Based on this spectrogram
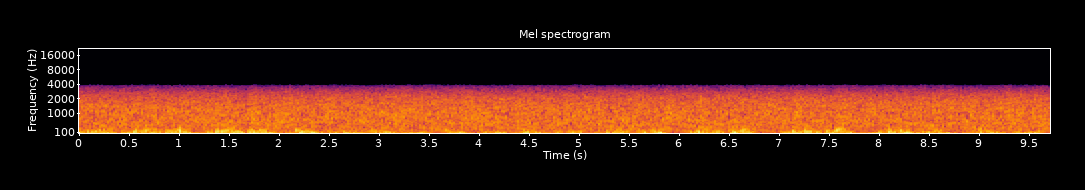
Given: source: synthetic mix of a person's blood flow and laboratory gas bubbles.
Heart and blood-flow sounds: Doppler ultrasound of blood flow; precordium
9.53-9.70 s: bubbles
From the record:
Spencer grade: 1 (occasional bubble signal discernible with the cardiac motion signal, with majority of cardiac periods free of bubbles); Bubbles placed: anywhere in the cardiac cycle

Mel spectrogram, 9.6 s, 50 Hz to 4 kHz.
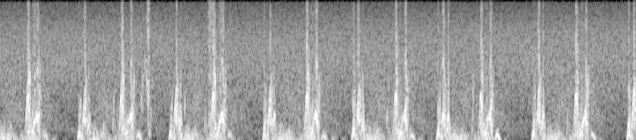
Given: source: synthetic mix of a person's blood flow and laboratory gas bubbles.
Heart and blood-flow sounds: Doppler ultrasound of blood flow; precordium
2.12-2.32 s: bubbles
2.78-2.80 s: bubbles
3.09-3.32 s: bubbles
From the record:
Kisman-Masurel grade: 123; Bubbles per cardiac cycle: 1 to 2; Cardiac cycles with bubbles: 10 to 50%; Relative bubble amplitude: loud (0.450 to 0.775); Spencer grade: 2 (many but less than half of the cardiac periods contain bubble signals, singularly or in groups); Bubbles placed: anywhere in the cardiac cycle

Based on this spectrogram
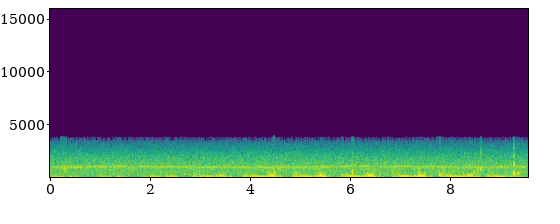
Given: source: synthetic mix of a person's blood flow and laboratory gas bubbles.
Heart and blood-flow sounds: Doppler ultrasound of blood flow; precordium
0.20-0.34 s: bubbles
4.44-4.52 s: bubbles
5.82-5.88 s: bubbles
6.02-6.09 s: bubbles
7.73-7.96 s: bubbles
8.46-8.65 s: bubbles
9.22-9.43 s: bubbles
From the record:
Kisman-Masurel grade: 123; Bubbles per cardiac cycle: 1 to 2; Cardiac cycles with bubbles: 10 to 50%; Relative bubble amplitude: loud (0.450 to 0.775); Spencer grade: 2 (many but less than half of the cardiac periods contain bubble signals, singularly or in groups); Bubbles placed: anywhere in the cardiac cycle

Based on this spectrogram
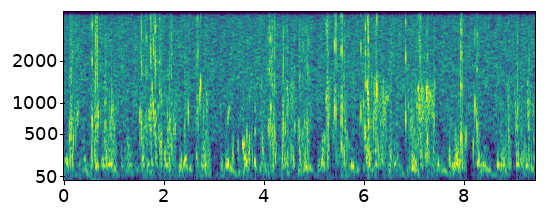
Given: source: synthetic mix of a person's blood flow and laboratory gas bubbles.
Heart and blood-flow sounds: Doppler ultrasound of blood flow; precordium
0.07-0.30 s: bubbles
0.50-1.09 s: bubbles
1.48-2.28 s: bubbles
2.40-2.52 s: bubbles
2.63-2.94 s: bubbles
3.21-3.42 s: bubbles
3.46-3.88 s: bubbles
3.91-4.26 s: bubbles
4.36-4.96 s: bubbles
5.22-5.75 s: bubbles
5.87-6.71 s: bubbles
6.80-7.46 s: bubbles
7.67-8.10 s: bubbles
8.16-8.36 s: bubbles
8.64-8.76 s: bubbles
8.82-8.97 s: bubbles
8.99-9.41 s: bubbles
From the record:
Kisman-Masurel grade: 342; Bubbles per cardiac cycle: rolling drumbeat, 9 or more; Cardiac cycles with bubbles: 100%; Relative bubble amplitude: moderate (0.250 to 0.450); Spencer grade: 3 (all of the cardiac periods contain showers or single bubble signals, but not dominating or overriding the cardiac motion signals); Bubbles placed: anywhere in the cardiac cycle

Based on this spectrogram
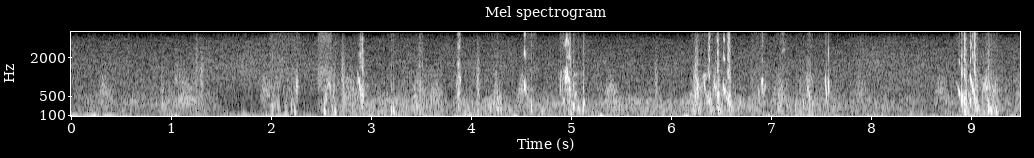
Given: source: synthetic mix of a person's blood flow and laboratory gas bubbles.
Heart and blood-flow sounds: Doppler ultrasound of blood flow; subclavian vein
1.97-2.30 s: bubbles
2.46-2.68 s: bubbles
2.84-2.97 s: bubbles
3.16-3.55 s: bubbles
3.83-3.91 s: bubbles
4.20-4.34 s: bubbles
4.50-4.65 s: bubbles
4.86-5.17 s: bubbles
6.19-6.65 s: bubbles
6.79-6.96 s: bubbles
7.04-7.21 s: bubbles
7.23-7.45 s: bubbles
7.52-7.62 s: bubbles
8.84-9.31 s: bubbles
From the record:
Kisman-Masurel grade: 233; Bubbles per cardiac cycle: several, 3 to 8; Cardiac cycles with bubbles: 50 to 99%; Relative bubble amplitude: loud (0.450 to 0.775); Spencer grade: 3 (all of the cardiac periods contain showers or single bubble signals, but not dominating or overriding the cardiac motion signals); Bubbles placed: anywhere in the cardiac cycle

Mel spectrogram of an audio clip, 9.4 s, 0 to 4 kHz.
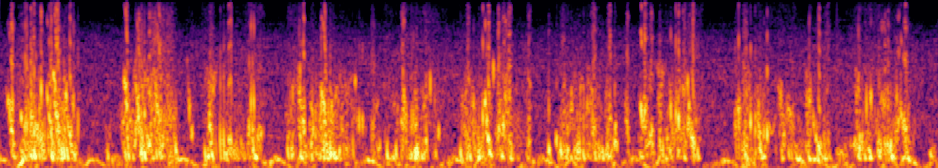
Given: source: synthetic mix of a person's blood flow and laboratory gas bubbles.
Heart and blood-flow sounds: Doppler ultrasound of blood flow; precordium
0.05-0.82 s: bubbles
1.04-1.13 s: bubbles
1.19-1.81 s: bubbles
1.85-1.96 s: bubbles
2.01-2.65 s: bubbles
2.84-3.68 s: bubbles
3.70-4.49 s: bubbles
4.56-5.33 s: bubbles
5.46-6.33 s: bubbles
6.38-7.04 s: bubbles
7.33-8.33 s: bubbles
8.37-9.16 s: bubbles
From the record:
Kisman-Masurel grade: 444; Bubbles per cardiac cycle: continuous sound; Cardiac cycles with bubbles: 100%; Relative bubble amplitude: maximal (0.775 to 0.999); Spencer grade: 4 (maximum detectable bubble signal sounding continuously throughout systole and diastole of every cardiac period, and overriding the amplitude of the normal cardiac signals); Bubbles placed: anywhere in the cardiac cycle

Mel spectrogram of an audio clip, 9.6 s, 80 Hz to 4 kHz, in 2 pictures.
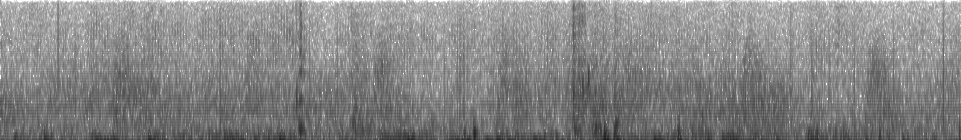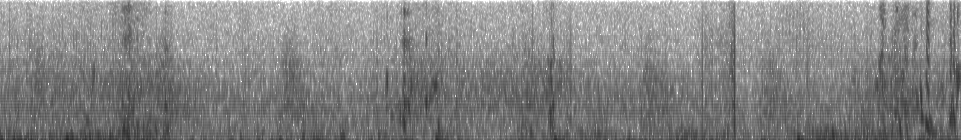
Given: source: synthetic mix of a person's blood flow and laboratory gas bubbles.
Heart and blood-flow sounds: Doppler ultrasound of blood flow; subclavian vein
1.46-1.55 s: bubbles
1.68-1.86 s: bubbles
2.84-3.12 s: bubbles
5.19-5.30 s: bubbles
5.36-5.68 s: bubbles
6.70-7.08 s: bubbles
7.37-7.67 s: bubbles
9.04-9.62 s: bubbles
From the record:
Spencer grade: 2 (many but less than half of the cardiac periods contain bubble signals, singularly or in groups); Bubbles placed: anywhere in the cardiac cycle

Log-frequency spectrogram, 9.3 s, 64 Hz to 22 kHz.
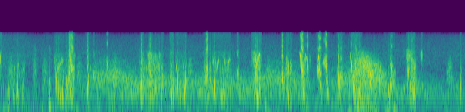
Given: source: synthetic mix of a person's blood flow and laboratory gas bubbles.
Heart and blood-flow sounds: Doppler ultrasound of blood flow; subclavian vein
0.00-0.51 s: bubbles
1.07-1.52 s: bubbles
1.71-1.81 s: bubbles
1.86-1.92 s: bubbles
2.12-2.18 s: bubbles
2.79-3.29 s: bubbles
3.39-3.74 s: bubbles
4.06-4.62 s: bubbles
4.72-4.79 s: bubbles
5.03-5.24 s: bubbles
5.61-5.87 s: bubbles
5.98-6.23 s: bubbles
6.33-6.60 s: bubbles
6.73-6.89 s: bubbles
6.99-7.25 s: bubbles
7.68-7.91 s: bubbles
8.12-8.33 s: bubbles
8.41-8.46 s: bubbles
9.20-9.25 s: bubbles
From the record:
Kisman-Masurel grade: 233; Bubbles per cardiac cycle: several, 3 to 8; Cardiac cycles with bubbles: 50 to 99%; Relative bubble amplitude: loud (0.450 to 0.775); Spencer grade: 3 (all of the cardiac periods contain showers or single bubble signals, but not dominating or overriding the cardiac motion signals); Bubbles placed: anywhere in the cardiac cycle

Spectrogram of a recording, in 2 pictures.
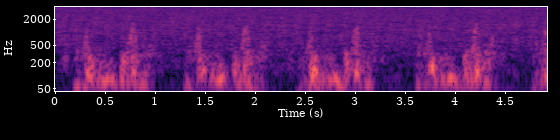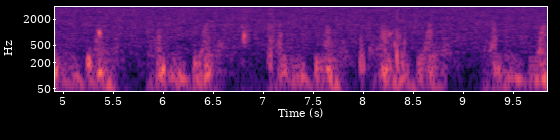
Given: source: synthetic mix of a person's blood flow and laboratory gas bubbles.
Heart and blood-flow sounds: Doppler ultrasound of blood flow; precordium
5.33-5.40 s: bubbles
6.77-6.88 s: bubbles
7.04-7.12 s: bubbles
7.96-8.03 s: bubbles
8.18-8.45 s: bubbles
From the record:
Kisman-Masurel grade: 123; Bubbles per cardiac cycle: 1 to 2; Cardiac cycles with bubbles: 10 to 50%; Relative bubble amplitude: loud (0.450 to 0.775); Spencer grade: 2 (many but less than half of the cardiac periods contain bubble signals, singularly or in groups); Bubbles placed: only in the low amplitude regions of the cardiac cycle

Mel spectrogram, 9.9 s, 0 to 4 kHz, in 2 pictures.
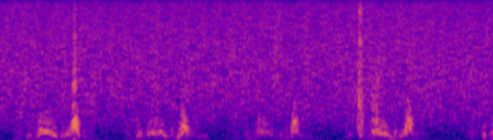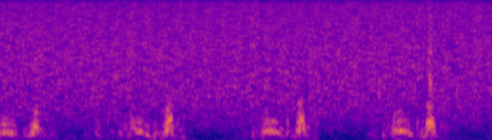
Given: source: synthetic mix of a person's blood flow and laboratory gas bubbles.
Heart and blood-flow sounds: Doppler ultrasound of blood flow; precordium
3.56-3.65 s: bubbles
3.71-3.81 s: bubbles
From the record:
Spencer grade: 2 (many but less than half of the cardiac periods contain bubble signals, singularly or in groups); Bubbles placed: only in the low amplitude regions of the cardiac cycle

